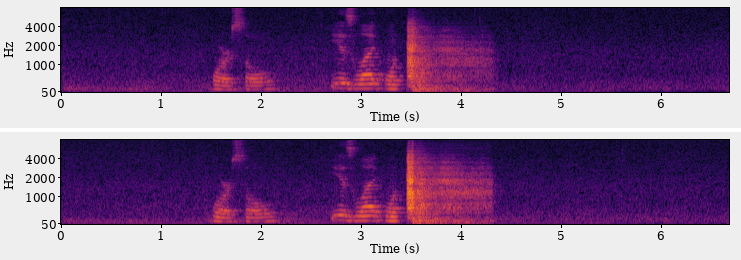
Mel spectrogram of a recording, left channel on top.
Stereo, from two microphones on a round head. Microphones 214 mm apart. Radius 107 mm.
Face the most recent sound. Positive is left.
turn(degrees=-35)  # may be behind; listen again after turning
